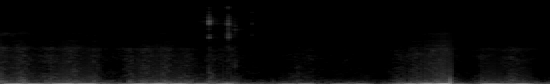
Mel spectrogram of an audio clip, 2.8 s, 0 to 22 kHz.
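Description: A computer mouse clicks on the Windows 11 Start menu and Settings: two faint, sharp, isolated clicks a little over a second apart against quiet background noise.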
